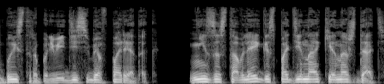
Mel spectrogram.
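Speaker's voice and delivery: ordinary delivery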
